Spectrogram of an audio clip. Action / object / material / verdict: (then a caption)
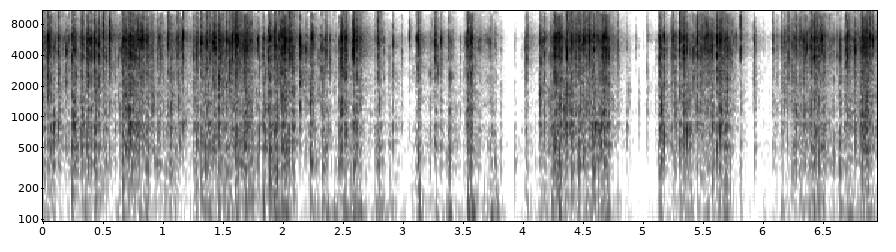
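scrape / plastic bag of sweets / plastic / none. A hand-sized, flexible white plastic packet printed "I love sweets," with a clear window and filled with sweets, is tapped and scratched with long painted fingernails and crinkled in both hands. The result is a dense, bright crinkling and rapid clicking texture with almost no low end, broken by brief quiet gaps near four and five seconds.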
